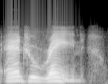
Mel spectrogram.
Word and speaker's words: Andrew Rehn: Finally, we have Andrew Rain, water resources engineer with the Prairie Rivers Network in Illinois. His name is spelled A-N-D-R-E-W-R-E-H-N.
